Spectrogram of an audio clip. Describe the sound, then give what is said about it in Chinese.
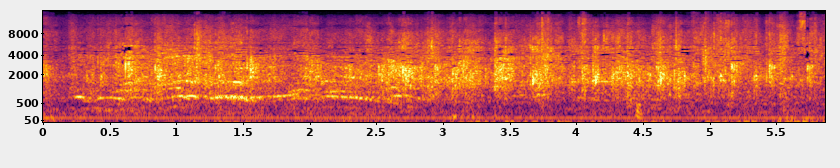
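Audience applause fills a crosstalk comedy performance in Tianjin, a dense, steady clapping that continues throughout at an even level. A voice is briefly audible over the clapping near the start. “首先感谢大家热情的掌声。”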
